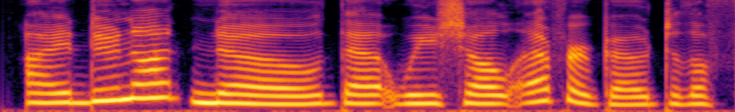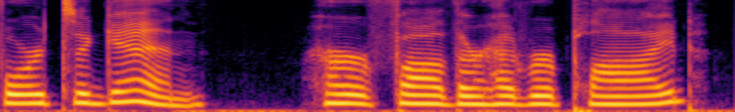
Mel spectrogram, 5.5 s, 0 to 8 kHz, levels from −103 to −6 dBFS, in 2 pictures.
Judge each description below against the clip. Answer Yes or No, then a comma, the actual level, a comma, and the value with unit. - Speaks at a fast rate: No, average, 185 wpm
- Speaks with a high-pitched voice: Yes, high, 240 Hz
